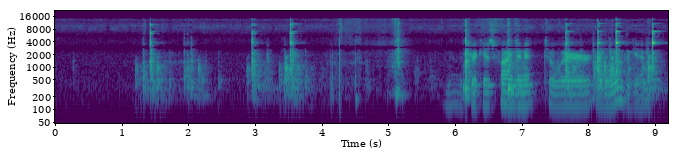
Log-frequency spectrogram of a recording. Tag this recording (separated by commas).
Creak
